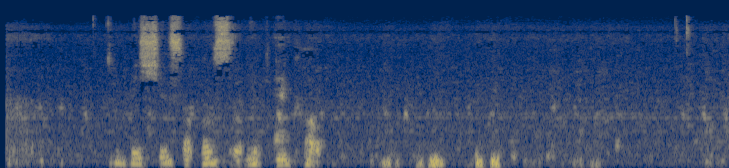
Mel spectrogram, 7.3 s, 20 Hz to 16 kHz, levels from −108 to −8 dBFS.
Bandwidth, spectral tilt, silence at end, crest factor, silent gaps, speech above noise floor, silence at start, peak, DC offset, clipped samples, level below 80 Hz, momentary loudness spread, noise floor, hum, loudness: 11.5 kHz; -4 dB/octave; 0 s; 22 dB; none; 31 dB; 0.05 s; -20 dBFS; under 0.1%; under 0.1%; -60 dBFS; 25 LU; -68 dBFS; none; -37 LUFS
